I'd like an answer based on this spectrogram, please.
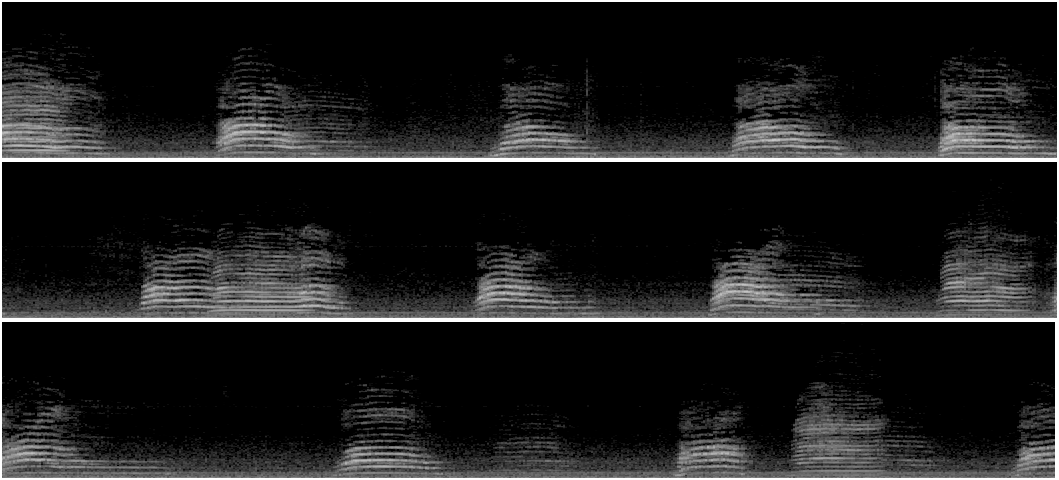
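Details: Indoor domestic cats calling anxiously while searching after hearing playback of their own voices; roughly fourteen short, bright meows spread over twenty seconds, arched in pitch and unevenly spaced, a few softer ones near the end, with faint steady hum.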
